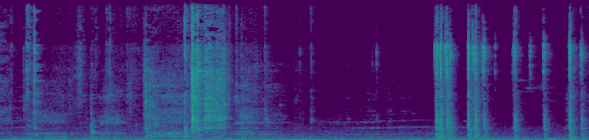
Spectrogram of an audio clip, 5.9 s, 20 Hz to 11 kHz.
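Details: Replacement 12V pulse dosing fuel pump for a Chinese diesel air heater, bench-powered directly at its connectors to test it: sharp dry clicks in short runs, the pump stroking as it should; working pump.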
